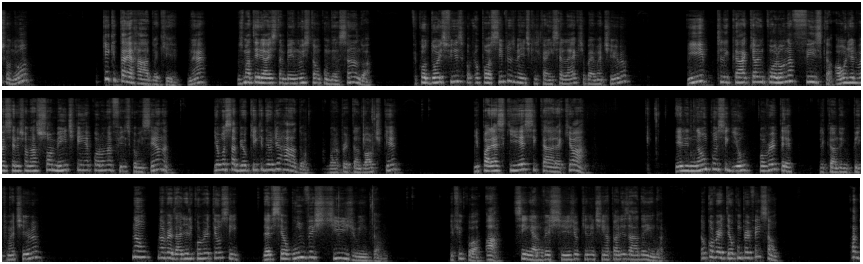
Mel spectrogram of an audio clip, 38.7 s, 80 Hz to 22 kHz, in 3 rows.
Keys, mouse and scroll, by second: 4.2 click, 8.1 click, 12.0 click, 16.7 middle click, 18.2 alt+q, 19.1 alt+click, 19.5-20.3 alt+scroll up 3, 21.0 alt+click, 21.7 middle click, 22.5 p, 22.8 z, 23.7 alt+middle click, 25.7 alt+click, 29.5 click, 30.9 alt+middle click, 31.7 alt+click, 32.1 alt+click, 32.3 alt+click, 32.6 alt+click.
